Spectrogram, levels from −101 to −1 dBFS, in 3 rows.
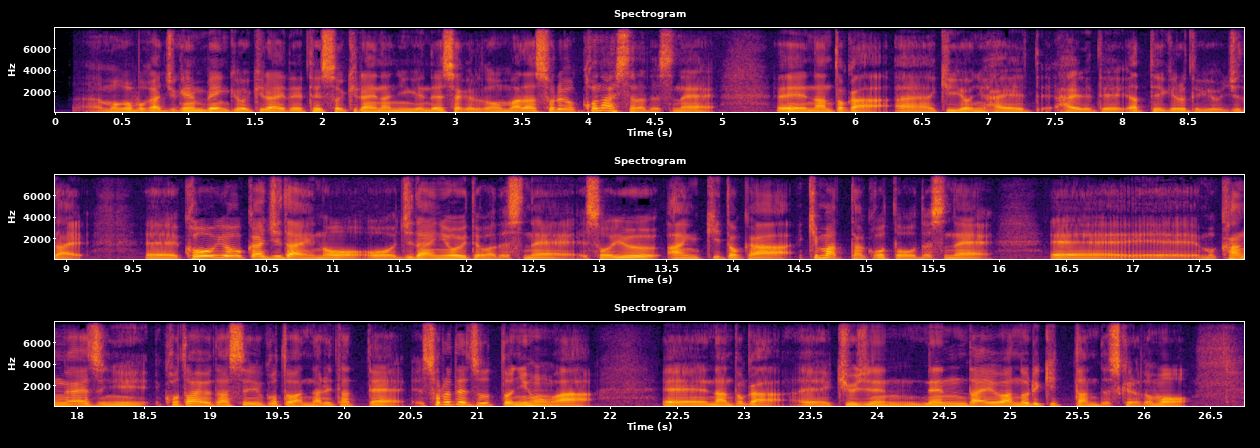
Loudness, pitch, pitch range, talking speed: -23 LUFS, 115 Hz, 95-150 Hz, 335 characters per minute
